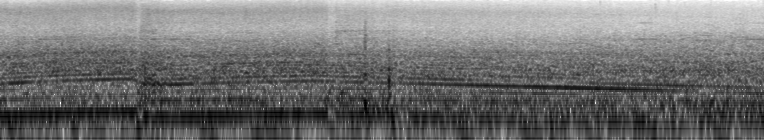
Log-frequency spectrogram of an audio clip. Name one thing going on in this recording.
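A sports car engine hums at high revs, its pitch slowly dropping.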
